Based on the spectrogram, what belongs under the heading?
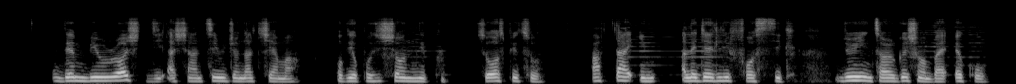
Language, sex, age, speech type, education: Nigerian Pidgin, female, 15-29, spontaneous, tertiary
